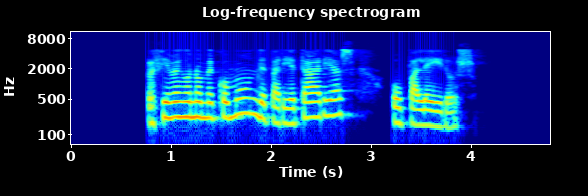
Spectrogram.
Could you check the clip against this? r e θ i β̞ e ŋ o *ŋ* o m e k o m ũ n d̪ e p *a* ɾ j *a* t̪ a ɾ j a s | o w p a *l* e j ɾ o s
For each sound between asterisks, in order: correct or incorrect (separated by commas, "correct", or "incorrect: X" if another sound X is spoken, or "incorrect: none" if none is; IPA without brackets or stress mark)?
incorrect: n, correct, incorrect: e, correct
